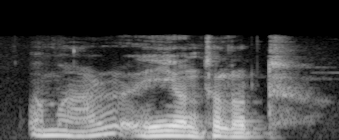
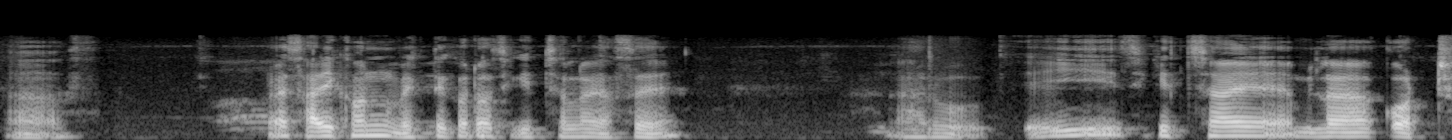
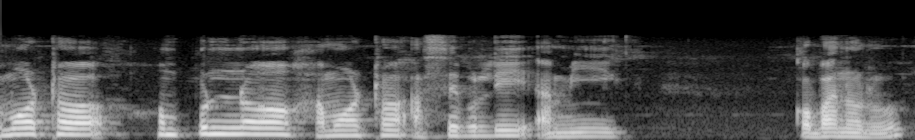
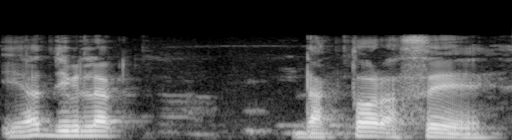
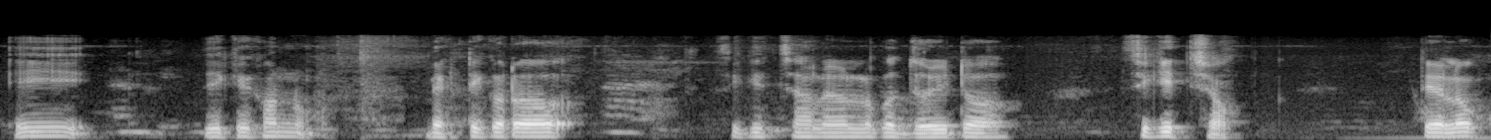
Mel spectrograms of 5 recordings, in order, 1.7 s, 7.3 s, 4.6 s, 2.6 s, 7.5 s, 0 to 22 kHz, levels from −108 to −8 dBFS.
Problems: background sounds at intervals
